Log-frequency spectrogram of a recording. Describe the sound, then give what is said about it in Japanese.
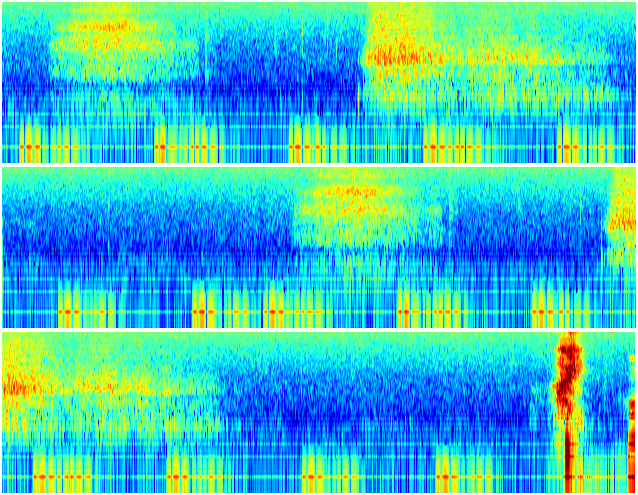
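Slow abdominal breathing practiced for labor, drawn in through the nose and let out through the mouth. Four long, soft, airy breaths come at an even, unhurried pace, and a short sharp noise follows near the end. “一応鼻から吸って口から出すっていう、まあ、腹式呼吸を意識してやってみます。”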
